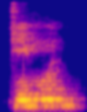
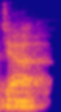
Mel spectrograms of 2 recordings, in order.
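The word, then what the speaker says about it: جيم: Alifun ba taun sa jimun bukan ja tapi jim ha. Nah, mim bukan ma.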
